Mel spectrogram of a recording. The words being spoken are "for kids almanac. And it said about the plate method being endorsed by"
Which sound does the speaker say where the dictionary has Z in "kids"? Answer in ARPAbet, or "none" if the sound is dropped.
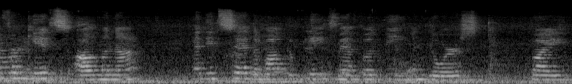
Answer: S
